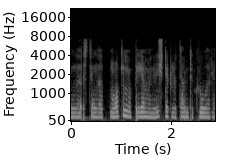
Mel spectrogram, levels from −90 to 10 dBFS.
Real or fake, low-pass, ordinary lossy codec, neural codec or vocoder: fake; 7.2 kHz; AAC, 32 kbps; codec, 16 kHz, 2 kbps, FreqCodec, smaller model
